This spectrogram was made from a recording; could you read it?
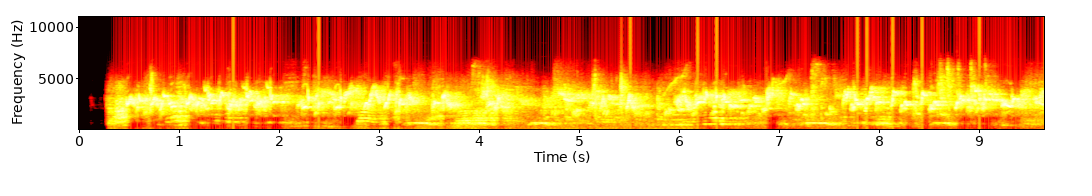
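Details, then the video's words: One of three open tail jambuls in training sings a long, rapid, unbroken warble of sweet, high, varied chirps and trills with no pauses, as the weather turns warmer and sunnier. "Training Open Tail Jambuls With Open Tail Jambuls"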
